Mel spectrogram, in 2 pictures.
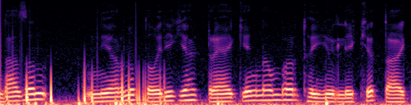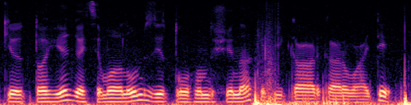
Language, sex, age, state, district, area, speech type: Kashmiri, male, 18-30, Jammu and Kashmir, Pulwama, urban, read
